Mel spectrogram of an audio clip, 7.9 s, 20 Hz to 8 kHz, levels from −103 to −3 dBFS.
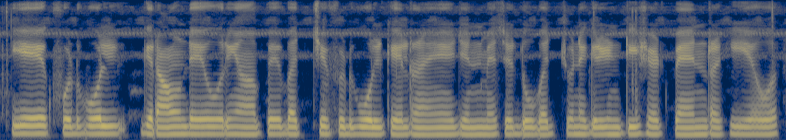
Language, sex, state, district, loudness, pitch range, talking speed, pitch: Hindi, male, Jharkhand, Jamtara, -32 LUFS, 150-160 Hz, 175 wpm, 155 Hz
